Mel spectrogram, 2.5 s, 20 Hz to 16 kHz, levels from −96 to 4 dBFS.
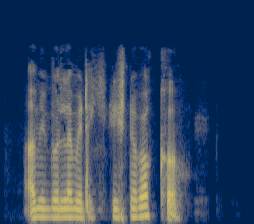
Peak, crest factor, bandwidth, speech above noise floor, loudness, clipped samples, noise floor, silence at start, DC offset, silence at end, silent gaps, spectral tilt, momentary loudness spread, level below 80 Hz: -2 dBFS; 20 dB; 7.2 kHz; 46 dB; -20 LUFS; under 0.1%; -65 dBFS; 0.25 s; under 0.1%; 0.75 s; none; -8 dB/octave; 6 LU; -56 dBFS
